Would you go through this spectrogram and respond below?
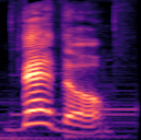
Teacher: The noise associated with the second D tells us that this is going to be a fricative consonant, so already we know that it can't be a D sound since D is a stop consonant.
